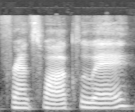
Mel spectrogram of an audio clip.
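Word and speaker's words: François Clouet: When I think of Margaret too, I immediately go to that sketch by is it Francois Clouet?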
